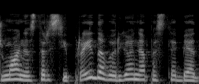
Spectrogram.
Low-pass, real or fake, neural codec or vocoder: 10.8 kHz; real; none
